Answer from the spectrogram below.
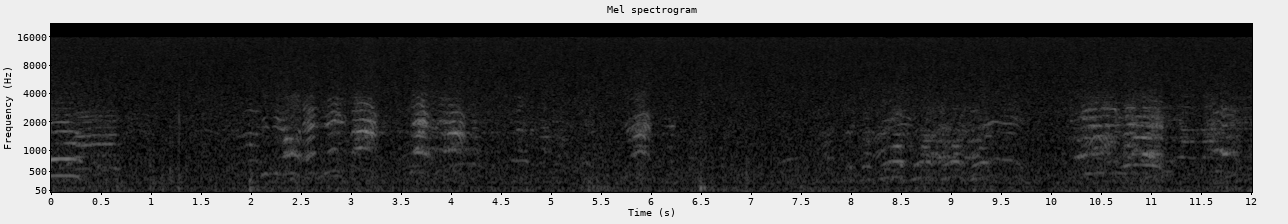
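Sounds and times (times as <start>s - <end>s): distant shouting voices: 0.0s - 0.8s, 2.0s - 4.6s, 5.7s - 6.3s, 8.0s - 12.0s
open-air background: 0.0s - 12.0s.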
